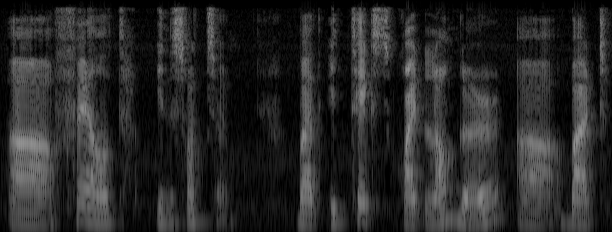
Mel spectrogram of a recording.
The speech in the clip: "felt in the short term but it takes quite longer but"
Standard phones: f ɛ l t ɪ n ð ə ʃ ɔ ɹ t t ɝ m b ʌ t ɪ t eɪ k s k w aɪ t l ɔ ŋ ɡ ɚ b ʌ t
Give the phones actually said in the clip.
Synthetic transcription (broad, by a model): f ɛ l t ɪ n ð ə s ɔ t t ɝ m b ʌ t ɪ t eɪ k s k w aɪ t l ɔ ŋ ɡ ɚ b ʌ t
